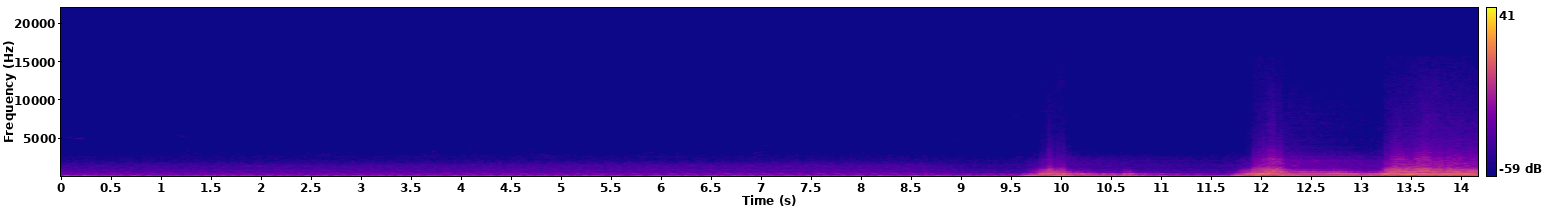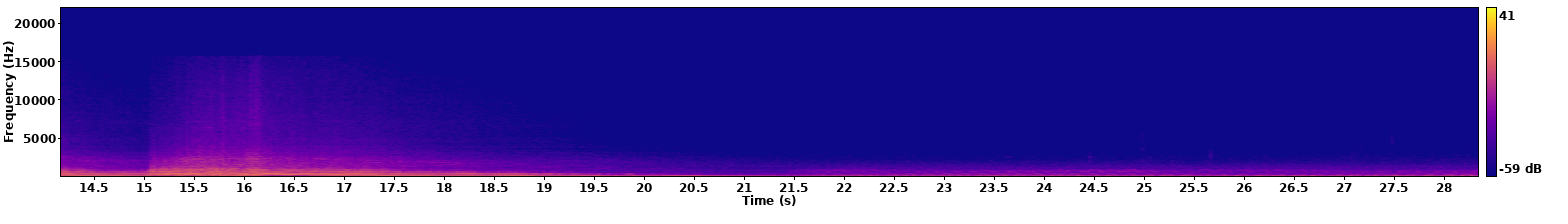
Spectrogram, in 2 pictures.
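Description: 2016 Ford Mustang Shelby GT350's 5.2-litre flat-plane-crank V8 idling, then blipped twice about ten and twelve seconds in, then revved harder for several seconds before the revs fall back to a steady idle.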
